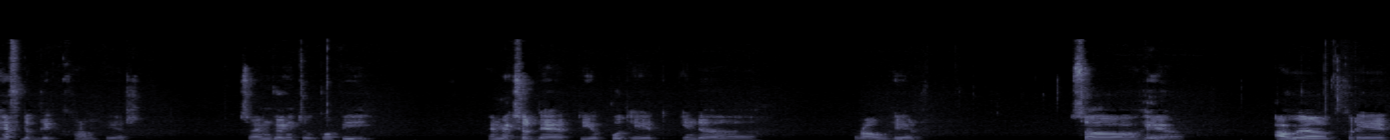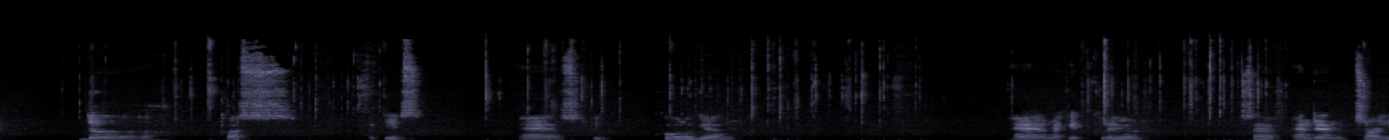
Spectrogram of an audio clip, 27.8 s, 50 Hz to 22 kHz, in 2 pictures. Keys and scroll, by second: 22.4 super+v, 25.7 super+s, 26.0 super+Tab, 27.3 super+r.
